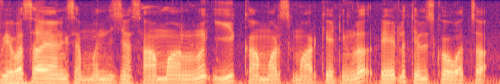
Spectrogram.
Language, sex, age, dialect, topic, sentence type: Telugu, male, 18-24, Southern, agriculture, question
